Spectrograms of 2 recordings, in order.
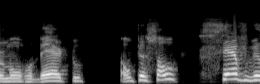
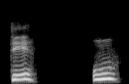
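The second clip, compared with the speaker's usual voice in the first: normal talking voice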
